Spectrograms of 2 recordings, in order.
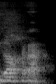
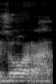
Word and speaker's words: Zohra: my name is Zahra, but they spelled it that way. So we say Zohra. Is it a Cape Townian thing or Pietermaritzburg thing? What The pronunciation. the Cape, they say Zohra here and we say Zora there.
